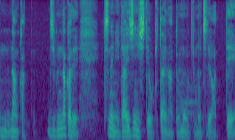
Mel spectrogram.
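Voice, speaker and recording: The voice is somewhat breathy and moves at a fairly quick pace. Its pitch varies in an ordinary way. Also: man. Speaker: solo podcaster. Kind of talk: casual monologue. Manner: hesitant, many fillers.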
